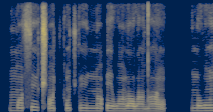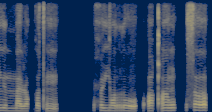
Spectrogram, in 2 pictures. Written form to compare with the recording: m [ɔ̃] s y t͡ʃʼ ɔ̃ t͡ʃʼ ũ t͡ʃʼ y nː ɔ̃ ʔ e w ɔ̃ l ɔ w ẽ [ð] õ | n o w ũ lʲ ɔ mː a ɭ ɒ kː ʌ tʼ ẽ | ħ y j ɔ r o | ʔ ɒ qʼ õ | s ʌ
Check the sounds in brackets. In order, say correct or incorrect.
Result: correct, incorrect: dˤ

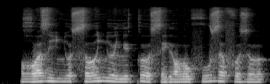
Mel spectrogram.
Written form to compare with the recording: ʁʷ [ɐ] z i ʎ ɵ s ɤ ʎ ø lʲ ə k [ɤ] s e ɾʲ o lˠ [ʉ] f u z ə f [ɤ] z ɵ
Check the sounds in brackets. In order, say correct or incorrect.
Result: correct, incorrect: ɵ, incorrect: u, incorrect: ɵ

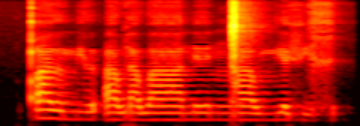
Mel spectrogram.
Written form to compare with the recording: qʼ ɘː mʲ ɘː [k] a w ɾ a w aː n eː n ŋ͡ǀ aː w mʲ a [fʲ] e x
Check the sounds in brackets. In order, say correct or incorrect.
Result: incorrect: ʔ, correct

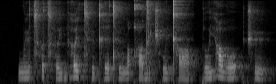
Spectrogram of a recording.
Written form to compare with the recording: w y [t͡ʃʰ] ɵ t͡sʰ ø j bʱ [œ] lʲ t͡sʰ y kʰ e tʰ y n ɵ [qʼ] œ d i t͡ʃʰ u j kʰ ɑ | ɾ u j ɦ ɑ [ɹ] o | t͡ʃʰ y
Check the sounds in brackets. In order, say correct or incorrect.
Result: incorrect: t͡sʰ, correct, incorrect: qʰ, incorrect: w

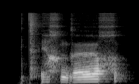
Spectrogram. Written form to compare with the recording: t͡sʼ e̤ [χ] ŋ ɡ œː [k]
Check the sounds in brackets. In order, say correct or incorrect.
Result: correct, incorrect: χ

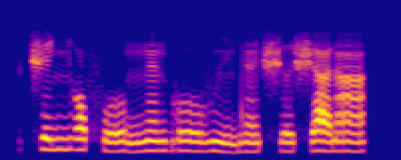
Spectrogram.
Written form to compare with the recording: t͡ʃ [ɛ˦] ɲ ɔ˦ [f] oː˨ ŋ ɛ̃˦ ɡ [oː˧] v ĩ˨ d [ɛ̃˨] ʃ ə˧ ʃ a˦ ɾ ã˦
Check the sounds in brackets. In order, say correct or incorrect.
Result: correct, correct, correct, incorrect: ɛ̃˦˨

